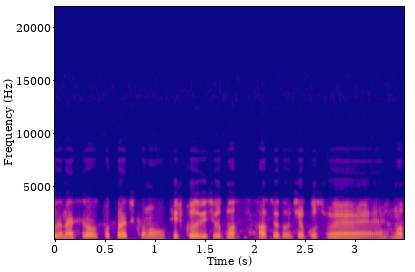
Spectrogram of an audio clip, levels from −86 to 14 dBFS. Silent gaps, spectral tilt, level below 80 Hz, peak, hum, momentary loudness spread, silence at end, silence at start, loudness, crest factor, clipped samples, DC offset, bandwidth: none; -6 dB/octave; -66 dBFS; 0 dBFS; none; 5 LU; 0 s; 0 s; -21 LUFS; 20 dB; under 0.1%; under 0.1%; 7.8 kHz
